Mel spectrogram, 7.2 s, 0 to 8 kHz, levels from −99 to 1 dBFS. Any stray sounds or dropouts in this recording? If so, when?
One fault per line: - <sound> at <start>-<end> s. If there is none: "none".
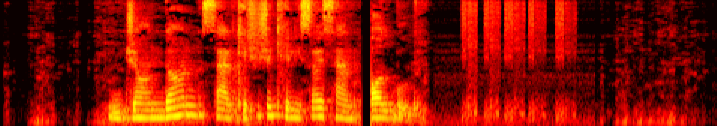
- dropout at 3.6-3.7 s
- laugh at 4.6-5.8 s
